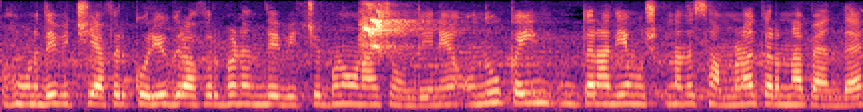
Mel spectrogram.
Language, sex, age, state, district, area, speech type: Punjabi, female, 18-30, Punjab, Patiala, rural, spontaneous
